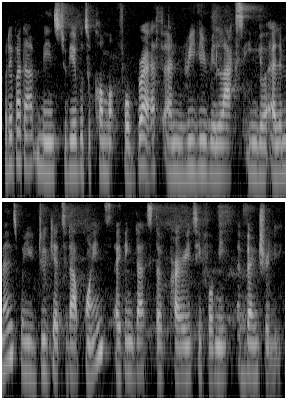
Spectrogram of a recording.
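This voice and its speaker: A Nigerian-accented woman, a fintech founder appearing as a panel guest, chats easily about her work and life, laughing lightly in a relaxed panel conversation. Her voice sits low and dark, with fairly even intonation and a brisk delivery with few pauses.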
